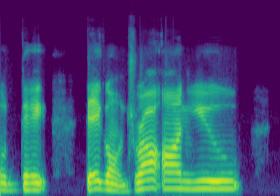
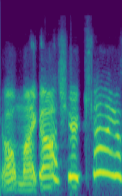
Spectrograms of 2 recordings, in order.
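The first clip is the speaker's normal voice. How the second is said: mock shrill, very high-pitched scream. Retelling what a lady in the video screamed: imitating a woman screaming.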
